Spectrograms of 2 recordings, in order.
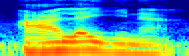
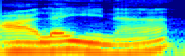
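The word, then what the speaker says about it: عَلَيْنَا: আসসালামু আলাইনা। প্রথম শব্দটি হবে আসসালামু আলাইনা। এখানে সিন আমাদেরকে সুস্পষ্ট করে বলতে হবে আসসালামু আলাইনা। আলাইনা এখানে আইন উচ্চারণ হবে।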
